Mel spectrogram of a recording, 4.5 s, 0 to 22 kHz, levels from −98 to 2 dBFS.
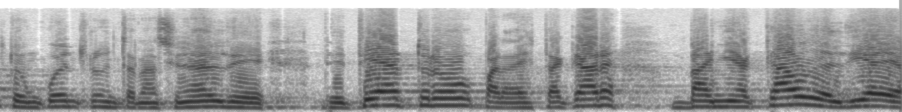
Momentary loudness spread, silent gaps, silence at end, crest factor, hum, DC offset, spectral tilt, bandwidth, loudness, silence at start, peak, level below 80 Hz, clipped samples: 7 LU; none; 0 s; 14 dB; none; under 0.1%; -4.5 dB/octave; 16 kHz; -21 LUFS; 0 s; -8 dBFS; -66 dBFS; under 0.1%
